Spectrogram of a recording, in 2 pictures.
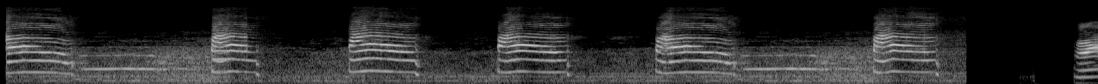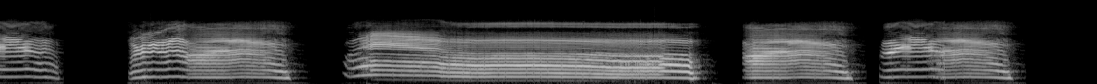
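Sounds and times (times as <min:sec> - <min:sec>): cat meowing: 0:00.1 - 0:02.7, 0:03.5 - 0:04.3, 0:05.0 - 0:05.8, 0:06.6 - 0:09.5, 0:10.8 - 0:11.6, 0:14.4 - 0:17.8, 0:19.8 - 0:20.8.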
